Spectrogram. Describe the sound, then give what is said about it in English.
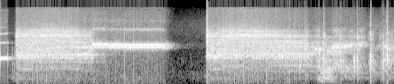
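A whistle is blown loudly in two long, shrill blasts separated by a brief silence, the second blast breathier and wavering toward the end, as part of a trick of tossing a ball in the air, turning a somersault and catching the ball on the nose. “I toss this ball high into the air, turn a somersault, blow a whistle, and catch it on my nose.”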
